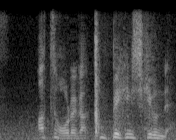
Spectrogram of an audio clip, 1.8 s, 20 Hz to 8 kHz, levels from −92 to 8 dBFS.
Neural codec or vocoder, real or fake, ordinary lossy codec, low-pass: codec, 16 kHz in and 24 kHz out, 1 kbps, XY-Tokenizer; fake; none; 7.2 kHz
